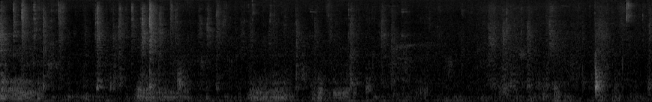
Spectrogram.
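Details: Dolly, a ten-week-old Old English Sheepdog puppy at play with Maggie and Skye, gives low throaty growls in several short surges, mixed with soft whines, scuffling and knocks in a small room.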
